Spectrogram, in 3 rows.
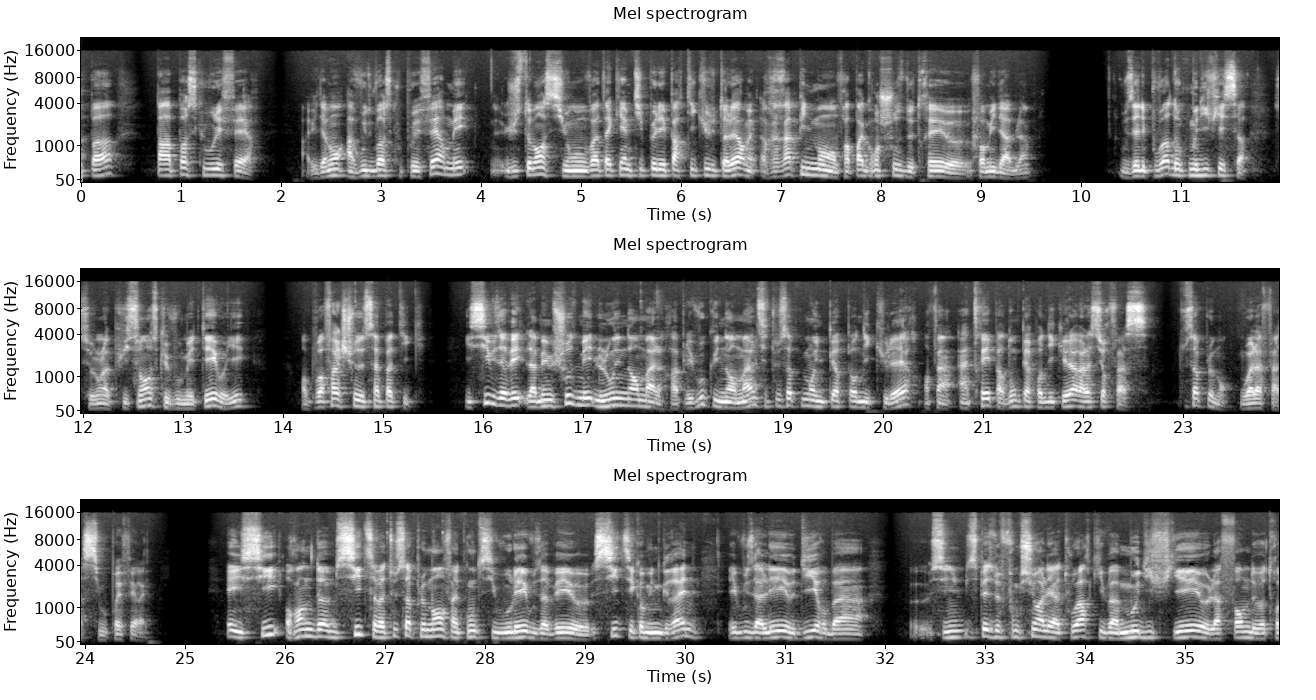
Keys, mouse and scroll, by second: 7.7-20.7 drag, 21.5-28.4 drag, 29.0-35.9 drag.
